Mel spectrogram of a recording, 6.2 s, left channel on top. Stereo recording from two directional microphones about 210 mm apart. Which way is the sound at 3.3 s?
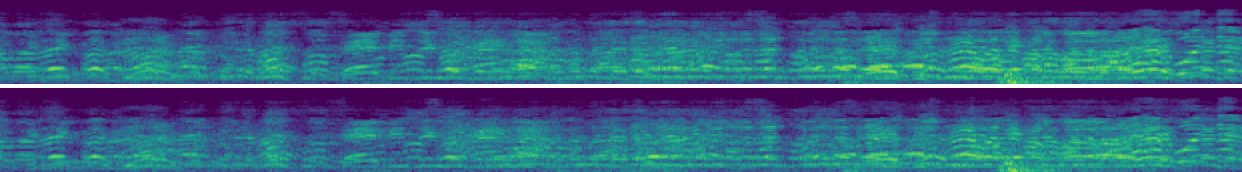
50° left (ahead or behind).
